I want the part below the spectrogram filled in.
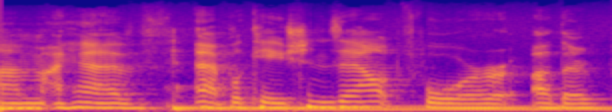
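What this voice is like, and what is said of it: Usual voice. Nothing is said of it.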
